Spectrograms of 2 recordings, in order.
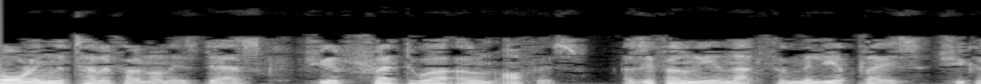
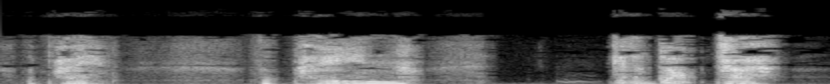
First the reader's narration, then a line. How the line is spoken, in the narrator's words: He gasped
